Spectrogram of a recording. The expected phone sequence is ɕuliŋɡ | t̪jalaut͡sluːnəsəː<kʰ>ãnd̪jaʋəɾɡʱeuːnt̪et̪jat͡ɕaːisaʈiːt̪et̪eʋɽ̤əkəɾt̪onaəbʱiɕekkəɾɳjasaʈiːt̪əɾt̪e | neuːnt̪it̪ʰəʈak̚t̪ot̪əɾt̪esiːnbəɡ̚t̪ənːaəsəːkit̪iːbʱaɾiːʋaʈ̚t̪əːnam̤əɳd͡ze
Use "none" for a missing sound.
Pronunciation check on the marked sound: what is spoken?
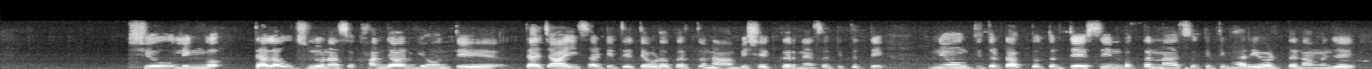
kʰ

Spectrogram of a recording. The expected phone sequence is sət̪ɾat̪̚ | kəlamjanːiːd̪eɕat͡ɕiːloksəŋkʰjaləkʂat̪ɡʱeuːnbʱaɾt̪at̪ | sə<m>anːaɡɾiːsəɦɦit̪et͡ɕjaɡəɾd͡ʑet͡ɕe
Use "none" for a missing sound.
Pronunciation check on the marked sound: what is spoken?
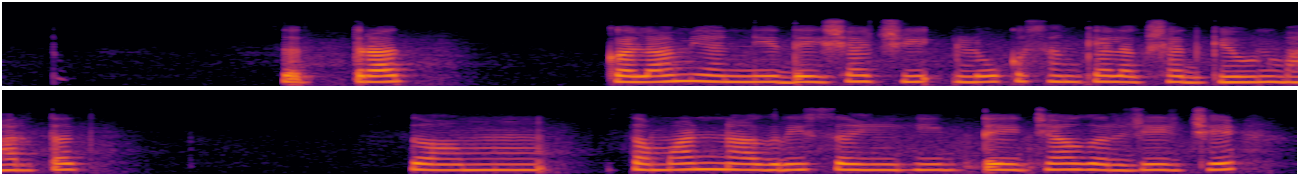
m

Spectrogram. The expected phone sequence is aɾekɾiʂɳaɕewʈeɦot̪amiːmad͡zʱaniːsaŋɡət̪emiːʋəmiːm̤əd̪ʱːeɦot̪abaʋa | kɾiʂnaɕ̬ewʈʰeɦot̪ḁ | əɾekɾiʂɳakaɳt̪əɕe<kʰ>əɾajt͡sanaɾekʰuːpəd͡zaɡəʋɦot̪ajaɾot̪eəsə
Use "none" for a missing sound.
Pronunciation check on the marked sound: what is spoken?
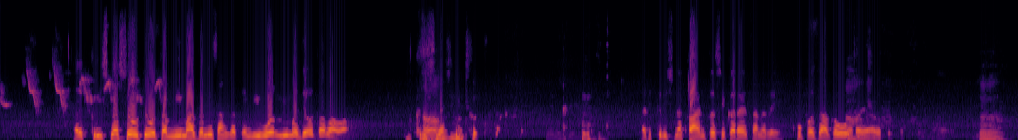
k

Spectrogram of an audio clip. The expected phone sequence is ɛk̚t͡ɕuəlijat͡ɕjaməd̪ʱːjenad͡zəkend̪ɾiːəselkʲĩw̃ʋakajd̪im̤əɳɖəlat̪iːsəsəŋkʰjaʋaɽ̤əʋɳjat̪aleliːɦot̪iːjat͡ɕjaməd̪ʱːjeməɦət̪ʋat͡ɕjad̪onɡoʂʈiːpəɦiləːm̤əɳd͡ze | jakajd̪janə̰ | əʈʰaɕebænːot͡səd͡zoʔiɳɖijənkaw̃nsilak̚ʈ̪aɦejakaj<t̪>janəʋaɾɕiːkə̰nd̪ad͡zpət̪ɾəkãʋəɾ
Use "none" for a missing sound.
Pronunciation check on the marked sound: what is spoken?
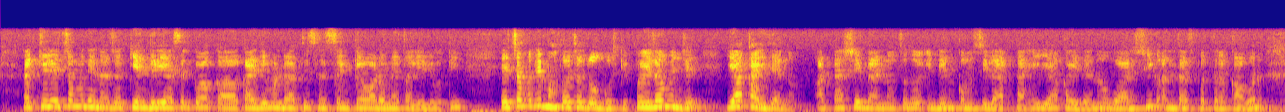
d̪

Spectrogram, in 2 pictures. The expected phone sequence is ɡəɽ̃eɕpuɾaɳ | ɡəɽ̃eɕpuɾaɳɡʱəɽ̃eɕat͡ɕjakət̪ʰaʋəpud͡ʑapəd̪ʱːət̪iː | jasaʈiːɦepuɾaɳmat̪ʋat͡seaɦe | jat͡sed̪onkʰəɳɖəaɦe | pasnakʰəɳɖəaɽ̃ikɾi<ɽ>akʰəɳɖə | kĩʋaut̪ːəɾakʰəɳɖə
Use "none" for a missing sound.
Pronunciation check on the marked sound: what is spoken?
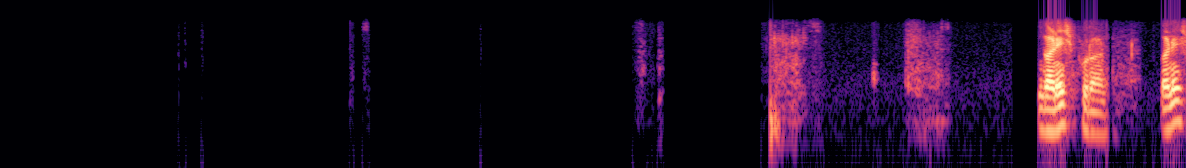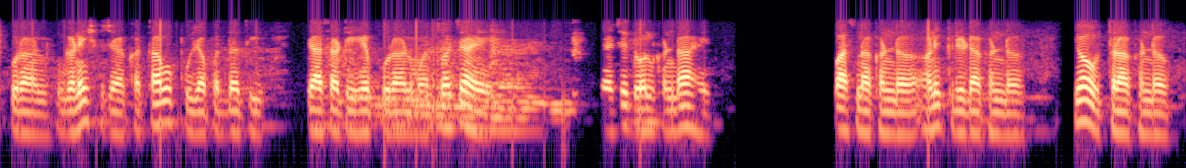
ɽ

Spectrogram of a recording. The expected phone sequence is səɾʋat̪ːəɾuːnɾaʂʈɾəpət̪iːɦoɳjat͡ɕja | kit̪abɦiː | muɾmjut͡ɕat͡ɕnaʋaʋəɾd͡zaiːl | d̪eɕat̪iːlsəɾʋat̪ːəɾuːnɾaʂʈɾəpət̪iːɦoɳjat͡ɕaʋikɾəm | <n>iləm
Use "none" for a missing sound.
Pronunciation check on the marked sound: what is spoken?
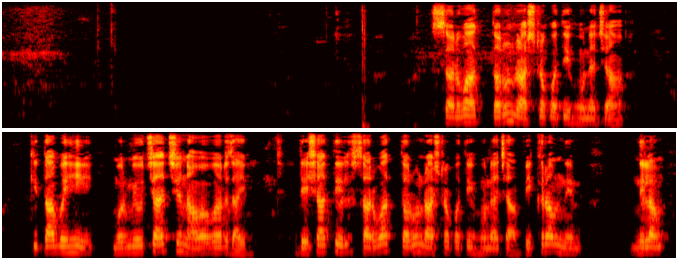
n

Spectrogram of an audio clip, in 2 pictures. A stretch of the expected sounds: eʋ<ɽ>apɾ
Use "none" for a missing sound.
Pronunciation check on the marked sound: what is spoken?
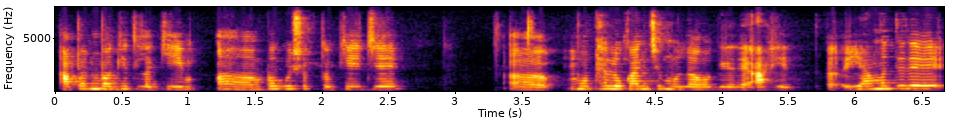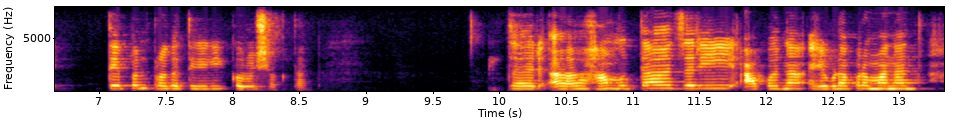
ɽ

